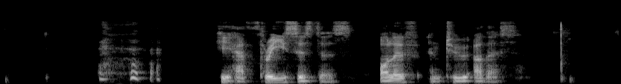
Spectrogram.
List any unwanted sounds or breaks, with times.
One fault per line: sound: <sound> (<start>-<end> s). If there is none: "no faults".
sound: laugh (1.0-1.6 s)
